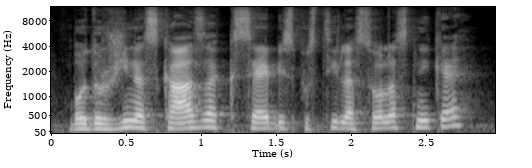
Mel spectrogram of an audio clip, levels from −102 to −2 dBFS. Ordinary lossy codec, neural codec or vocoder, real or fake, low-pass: none; none; real; none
